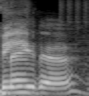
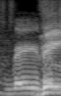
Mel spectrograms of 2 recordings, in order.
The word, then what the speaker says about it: VADA: It's VADA. VADA. Like, mm-hmm. I knew I was going to mess it up. – No, you're fine. I always say VADA like tomato.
